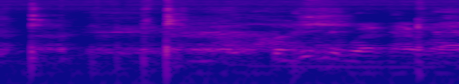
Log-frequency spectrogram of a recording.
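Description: Soft whispered speech without clear words, with two sharp clicks, the first just after the start and the second a little under a second in.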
